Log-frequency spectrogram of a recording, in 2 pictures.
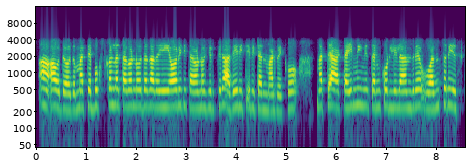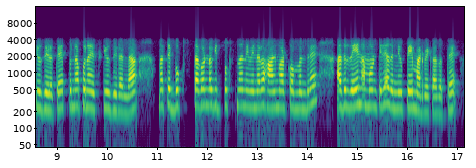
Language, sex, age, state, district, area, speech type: Kannada, female, 45-60, Karnataka, Hassan, urban, conversation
